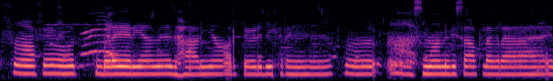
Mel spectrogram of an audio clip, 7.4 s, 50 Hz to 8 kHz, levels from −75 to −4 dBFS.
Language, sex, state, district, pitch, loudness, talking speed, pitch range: Hindi, female, Bihar, Darbhanga, 235 Hz, -26 LUFS, 155 wpm, 230-235 Hz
